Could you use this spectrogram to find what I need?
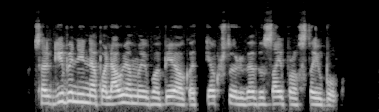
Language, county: Lithuanian, Alytus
